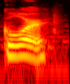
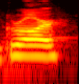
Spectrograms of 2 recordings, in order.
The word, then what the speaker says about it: Gore: I thought his name was Gore. Gore. Yeah. Was I saying it wrong? You were saying Gro.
